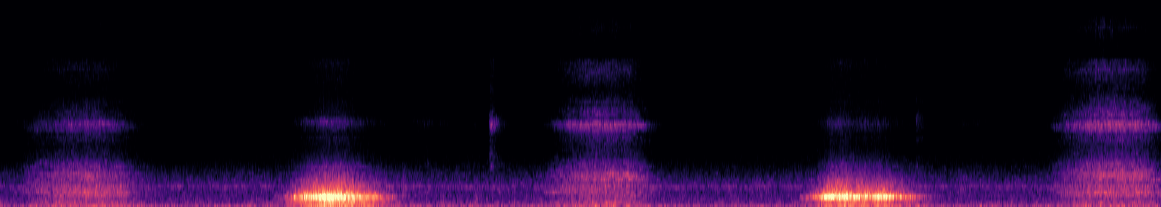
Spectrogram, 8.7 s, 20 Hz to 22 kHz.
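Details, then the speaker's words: Stethoscope auscultation of an adult male's posterior thorax during a nursing-student demonstration, patient breathing through the mouth: slow, even breaths, about 15 a minute, soft airflow without wheeze or crackles; normal breath sounds. "i'm now going to proceed to the auscultation of your posterior thorax okay so this is done to assess the airflow from your air passageways"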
